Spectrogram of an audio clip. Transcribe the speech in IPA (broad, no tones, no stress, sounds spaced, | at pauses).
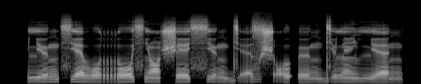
lʲ ø ŋ sʲ ɛ β o r o sʲ ɔ̃ ʃ e sʲ ø ŋ dʲ ɛ̰ z ʃ ɔ̰ ʊ̯ ʔ ø ŋ dʲ ʉ l ẽ ʎ lʲ ɛ ŋ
